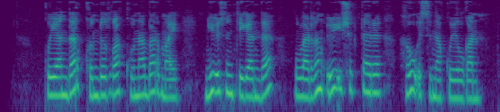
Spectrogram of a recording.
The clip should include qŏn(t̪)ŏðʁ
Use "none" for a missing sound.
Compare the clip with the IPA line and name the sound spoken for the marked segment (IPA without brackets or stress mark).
d̪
